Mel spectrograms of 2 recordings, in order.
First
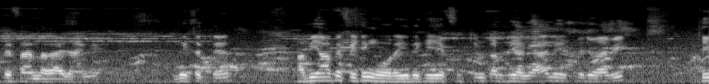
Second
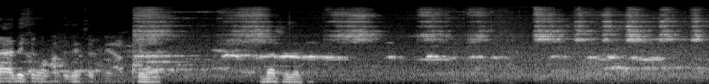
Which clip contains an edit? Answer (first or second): second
